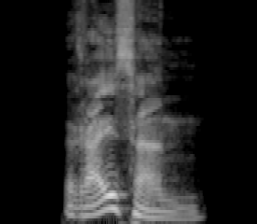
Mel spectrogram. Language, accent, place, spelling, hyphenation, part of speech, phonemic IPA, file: German, Germany, Berlin, Reißern, Rei‧ßern, noun, /ˈʁaɪ̯sɐn/, De-Reißern.ogg
- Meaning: dative plural of Reißer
